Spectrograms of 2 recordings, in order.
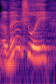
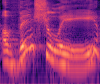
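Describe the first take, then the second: First: Said in the usual way. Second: "Eventually" drawn out slowly, rising at the end; stress on eventually. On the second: Shown as a demonstration. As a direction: lean hard on "Eventually" and stretch it. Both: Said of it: "I put heavy emphasis on the word".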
